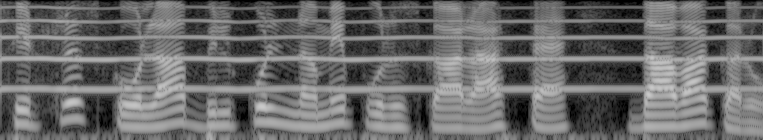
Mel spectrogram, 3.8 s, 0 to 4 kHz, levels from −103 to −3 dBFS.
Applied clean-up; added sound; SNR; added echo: none; Trumpet; 4 dB; none.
